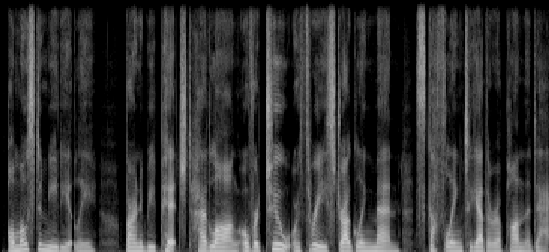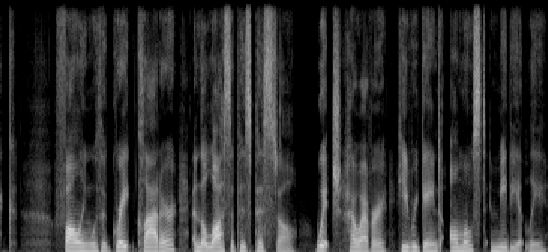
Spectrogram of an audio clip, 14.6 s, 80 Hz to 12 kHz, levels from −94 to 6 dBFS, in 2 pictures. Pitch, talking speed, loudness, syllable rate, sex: 180 Hz, 135 wpm, -22 LUFS, 4.7 syllables/s, female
